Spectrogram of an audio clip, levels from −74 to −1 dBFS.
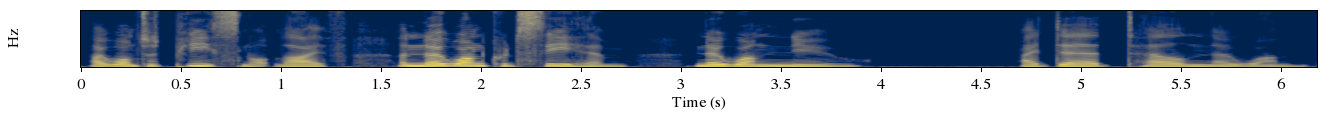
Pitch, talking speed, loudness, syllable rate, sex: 200 Hz, 175 wpm, -16 LUFS, 5.2 syllables/s, female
